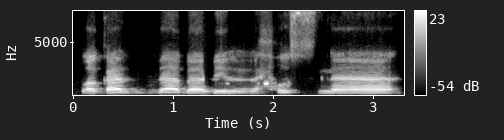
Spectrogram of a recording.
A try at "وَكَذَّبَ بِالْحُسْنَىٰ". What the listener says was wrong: Dalnya lebih tipis, lebih dijaga sifat rafa'nya teman. Wa kadzdzaba, yang wa kadzdzaba jangan seakan-akan seperti syiddah. Wa kadzdzaba yang wa kadzdzaba bil husna. Jadi dia dialirin ya. Ya kan dal itu dia seperti rafa kan. Ya, jadi dia ngalir. Ya, ada aliran udaranya, ada aliran suaranya. Jadi jangan wakadzdzaba. Jadi terlalu ditekan.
